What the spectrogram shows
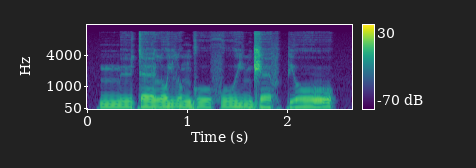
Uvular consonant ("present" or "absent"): absent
